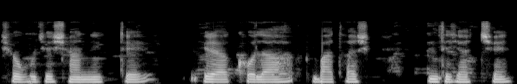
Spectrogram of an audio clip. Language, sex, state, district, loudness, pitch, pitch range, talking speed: Bengali, male, West Bengal, Kolkata, -18 LUFS, 120 Hz, 115-130 Hz, 80 wpm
